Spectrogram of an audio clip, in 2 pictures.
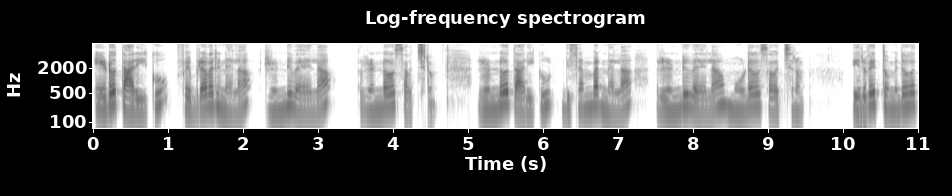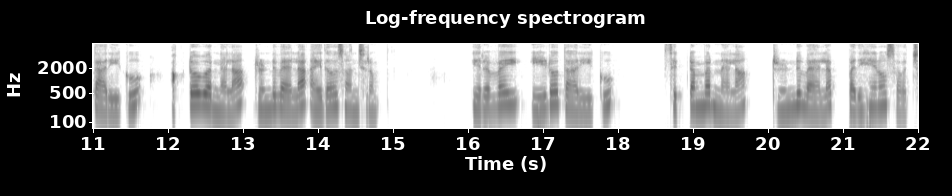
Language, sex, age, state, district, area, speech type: Telugu, female, 18-30, Andhra Pradesh, Eluru, rural, spontaneous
